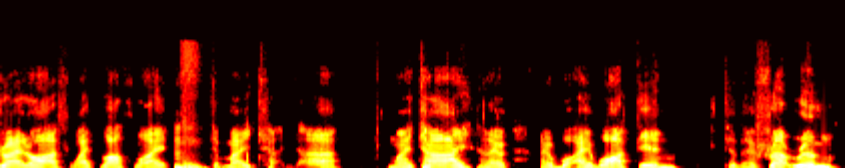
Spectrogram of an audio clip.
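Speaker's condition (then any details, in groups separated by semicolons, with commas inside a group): Cerebral palsy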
